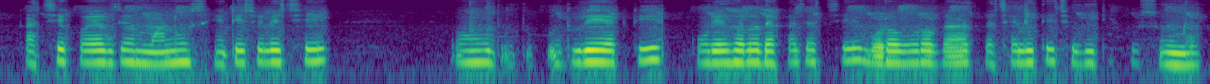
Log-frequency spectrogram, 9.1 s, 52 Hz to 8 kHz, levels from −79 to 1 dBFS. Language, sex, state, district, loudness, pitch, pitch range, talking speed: Bengali, female, West Bengal, Paschim Medinipur, -18 LUFS, 195 Hz, 185-200 Hz, 110 wpm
